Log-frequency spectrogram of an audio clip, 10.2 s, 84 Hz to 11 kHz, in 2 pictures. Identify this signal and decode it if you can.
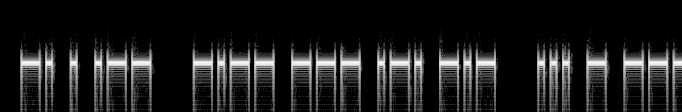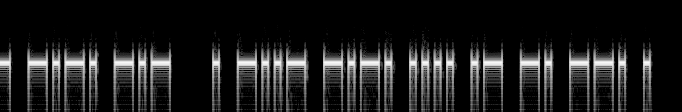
Morse code, heard as a keyed tone, about 26 wpm, 700 Hz. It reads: NEW YORK STOCK EXCHANGE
